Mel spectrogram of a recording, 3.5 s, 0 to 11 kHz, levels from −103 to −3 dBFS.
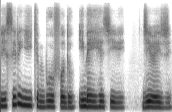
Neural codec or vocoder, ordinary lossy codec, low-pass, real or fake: codec, 24 kHz, 0.5 kbps, DualCodec; none; 9.9 kHz; fake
